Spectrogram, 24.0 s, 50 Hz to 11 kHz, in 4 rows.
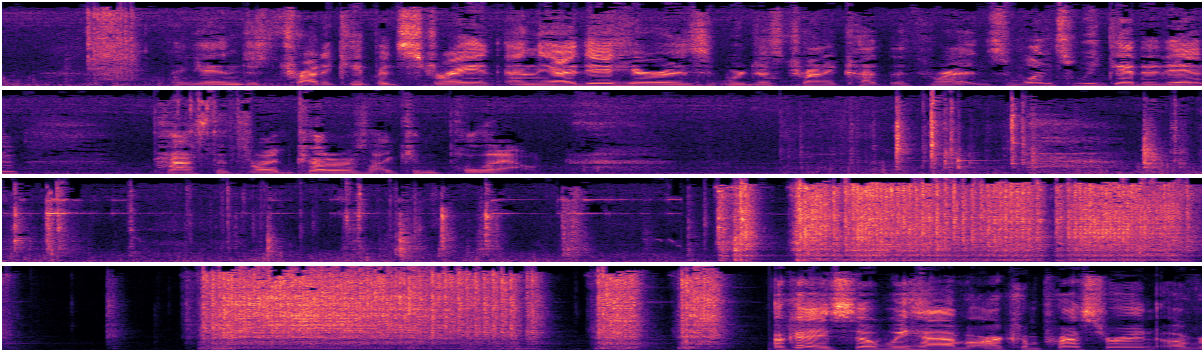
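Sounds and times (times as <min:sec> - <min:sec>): bolt grinding as it cuts threads: 0:00.4 - 0:00.8, 0:10.0 - 0:21.8
hand ratchet clicking: 0:00.4 - 0:00.8, 0:10.4 - 0:21.7
cordless power tool running: 0:16.0 - 0:18.0, 0:19.0 - 0:21.7.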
